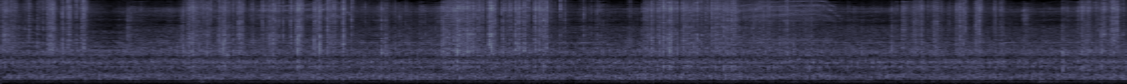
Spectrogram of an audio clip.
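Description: Long acrylic nails scratch and tap the glittery surface of a flat purple glitter craft foam sheet held in both hands. The result is a steady, dense, bright scratchy crackle with no low end and small tapping peaks throughout.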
